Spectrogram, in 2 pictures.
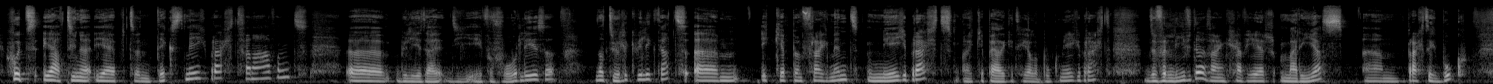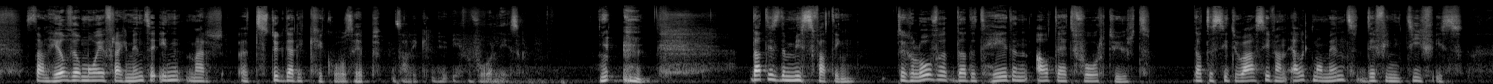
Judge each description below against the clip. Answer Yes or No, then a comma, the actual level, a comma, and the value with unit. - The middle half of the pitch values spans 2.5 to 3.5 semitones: No, average, 4.6 semitones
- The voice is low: No, medium, 170 Hz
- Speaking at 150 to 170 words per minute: Yes, average, 160 wpm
